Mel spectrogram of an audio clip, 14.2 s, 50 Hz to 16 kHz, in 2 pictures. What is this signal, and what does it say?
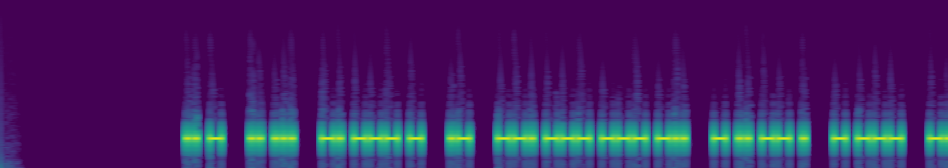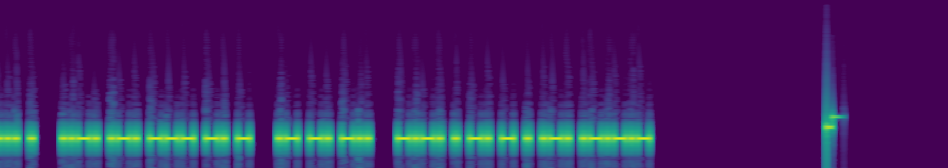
Morse code, heard as a keyed tone, about 40 wpm, 700 Hz. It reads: IT IS NOT A GOOD TIME TO BE FRONT AND CENTER.
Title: Sentences from Top 1000 Words - Review Part 2 - 40wpm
